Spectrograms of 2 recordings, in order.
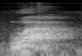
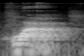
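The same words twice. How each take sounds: First: The syllable is thick and breathy. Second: The syllable is light and clear. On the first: The speaker calls it wrong. "dibaca dengan tebal, dengan angin. Wa itu tentunya tidak benar ya" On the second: The speaker calls it right. "Yang benar wa"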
